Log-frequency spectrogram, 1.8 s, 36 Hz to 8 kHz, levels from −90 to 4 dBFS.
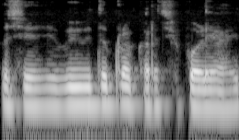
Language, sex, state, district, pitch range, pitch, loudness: Marathi, male, Maharashtra, Pune, 130-140 Hz, 135 Hz, -16 LUFS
